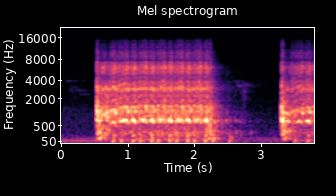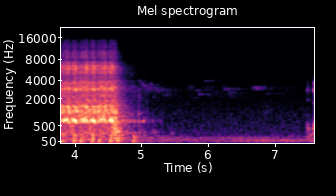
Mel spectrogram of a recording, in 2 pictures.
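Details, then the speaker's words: Lincoln Ranger 8 welder generator, Kohler CH20 V-twin, fuel pump doesn't seem to pump, fuel pump and lines to be replaced: two short cranking bursts under two seconds, engine spins freely but never fires; suspected failed fuel pump. "doesn't feel like it's pumping anything so I'm I'm willing to bet that I just need to go through the fuel system do the fuel pump at least and the fuel lines"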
